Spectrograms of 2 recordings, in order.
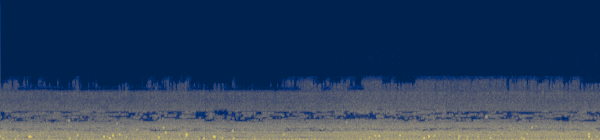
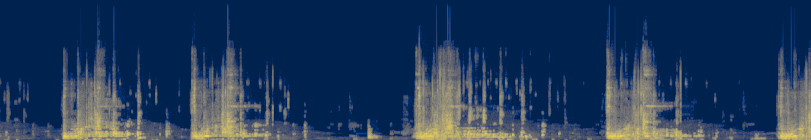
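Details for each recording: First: Wood chipper running after finally starting once the loose spark plug was properly attached: even low engine drone with light scattered ticks from the spinning drum, no misses or knocking; normal running. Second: Wood chipper recoil starting with fuel on, choke on, throttle half: quick pulls rattle and whirr but never catch or fire; no start because the spark plug was not attached.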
